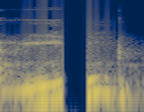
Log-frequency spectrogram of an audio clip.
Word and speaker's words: knee: Whenever you have a K and a N, about a word that starts with K and N, don't pronounce the K.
